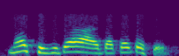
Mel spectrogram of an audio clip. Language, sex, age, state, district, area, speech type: Assamese, female, 60+, Assam, Golaghat, urban, conversation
